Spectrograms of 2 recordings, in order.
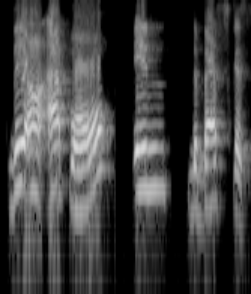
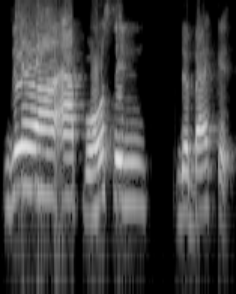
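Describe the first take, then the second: First: "apple" without final s sound; "There are apple" with the s missing; dropped final s. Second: "apples" with a clear final s linked to "in"; "There are apples" linked smoothly, final s sounded; linked with final sounds. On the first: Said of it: "if you don't have S here". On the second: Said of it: "if you have linking". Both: Shown as a demonstration.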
